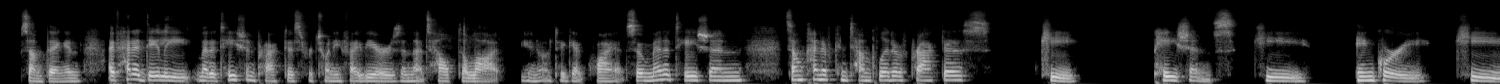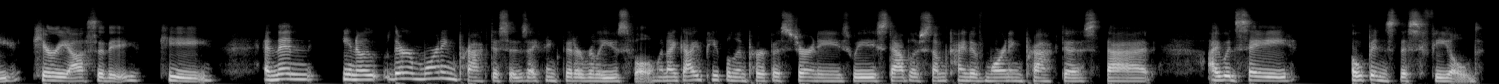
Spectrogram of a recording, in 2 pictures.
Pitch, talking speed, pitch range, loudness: 175 Hz, 140 wpm, 160-195 Hz, -19 LUFS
